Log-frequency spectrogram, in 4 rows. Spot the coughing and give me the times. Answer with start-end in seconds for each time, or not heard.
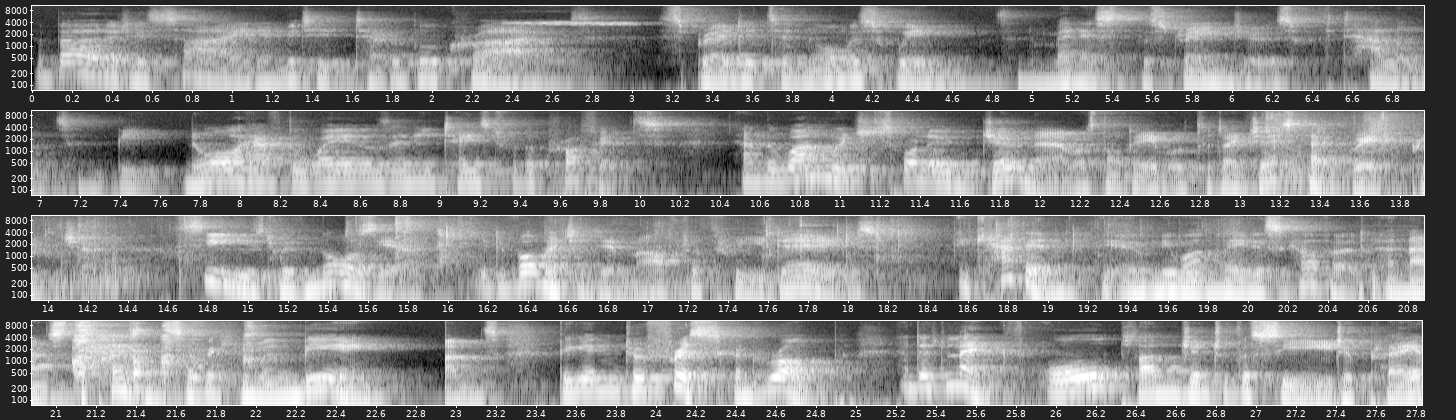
20.6-22.1.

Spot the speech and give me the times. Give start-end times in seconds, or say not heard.
0.0-27.7.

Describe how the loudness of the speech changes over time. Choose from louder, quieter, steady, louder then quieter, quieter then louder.
louder.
